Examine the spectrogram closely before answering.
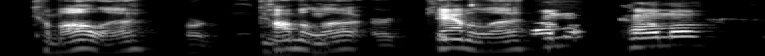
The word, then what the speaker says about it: Kamala: us can really figure out how to say Kamala or Kamala or Kamala. Kamala. Kamala. Kamala. Kamala. Well, is it Kamala?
